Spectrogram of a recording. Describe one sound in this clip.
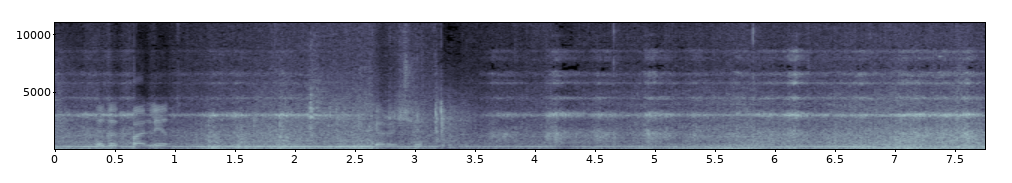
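A forklift engine runs nearby.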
